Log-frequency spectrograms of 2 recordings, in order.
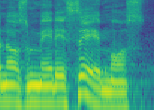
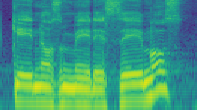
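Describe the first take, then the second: First: Said in the usual way. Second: "merecemos" rising into a question; questioning echo. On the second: Acted. Repite la frase cuestionándola. (pregunta en eco, subiendo en "merecemos")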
